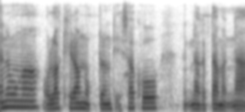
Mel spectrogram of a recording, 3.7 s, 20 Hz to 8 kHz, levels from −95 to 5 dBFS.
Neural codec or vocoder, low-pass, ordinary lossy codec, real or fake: none; 7.2 kHz; Opus, 16 kbps; real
